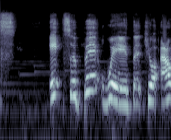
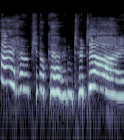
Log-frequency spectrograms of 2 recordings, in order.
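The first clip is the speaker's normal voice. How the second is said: sweet, cutesy character voice, much higher and slower; 9 semitones higher than usual. Demonstrating a game character's voice before using it, cutesy game-character voice. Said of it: "she has a really cutesy voice".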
